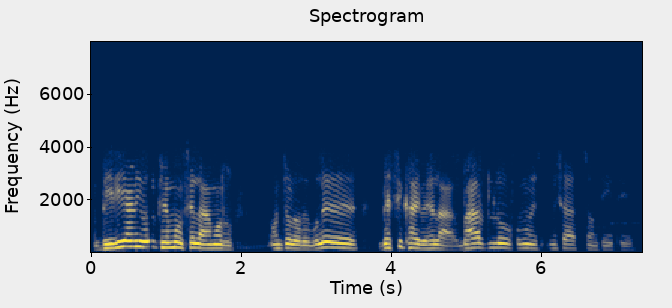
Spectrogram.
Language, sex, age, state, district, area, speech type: Odia, male, 45-60, Odisha, Nabarangpur, rural, conversation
